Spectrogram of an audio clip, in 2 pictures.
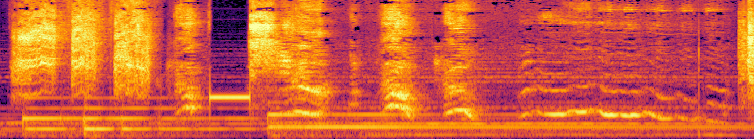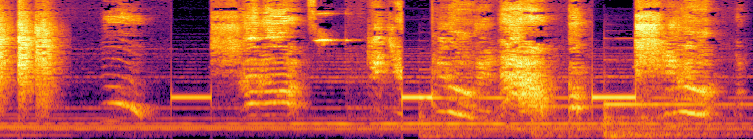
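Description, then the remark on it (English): A pet bird mimics human voices in garbled speech-like phrases, reenacting what it heard the night its owner was killed, with rising and falling wails and shouted tones, switching between different voice imitations over a steady background hum. “It's all pretty chilling, but also amazing at the same time that this little bird voiced what he saw that night when he lost his loving owner.”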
